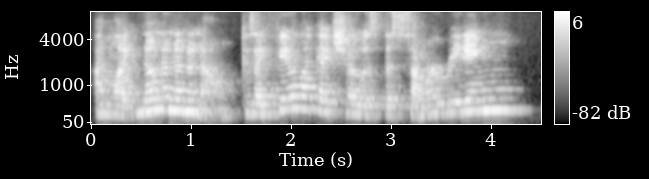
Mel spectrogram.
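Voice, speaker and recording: Hosting a live reading sprint stream, a woman chats casually and rambles as she thinks aloud. Her voice sits on the high side with lively intonation at a normal speed, and the untreated indoor room gives the sound an echo.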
